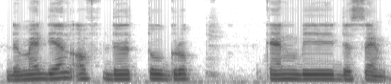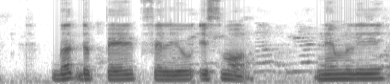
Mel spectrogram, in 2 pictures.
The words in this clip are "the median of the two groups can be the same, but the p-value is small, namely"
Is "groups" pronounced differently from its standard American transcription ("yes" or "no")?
yes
